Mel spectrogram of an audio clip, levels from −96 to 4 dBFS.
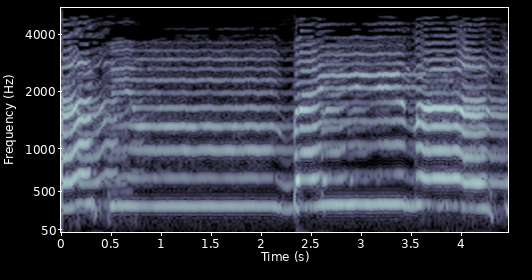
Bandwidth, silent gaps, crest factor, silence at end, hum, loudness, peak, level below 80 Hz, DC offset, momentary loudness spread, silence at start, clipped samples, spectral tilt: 5.2 kHz; none; 14 dB; 0 s; none; -24 LUFS; -12 dBFS; -86 dBFS; under 0.1%; 11 LU; 0 s; under 0.1%; -5 dB/octave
